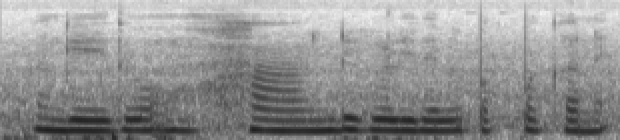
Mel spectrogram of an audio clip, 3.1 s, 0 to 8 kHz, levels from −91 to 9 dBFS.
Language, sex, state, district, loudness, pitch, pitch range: Kannada, female, Karnataka, Mysore, -12 LUFS, 220 Hz, 215-230 Hz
